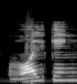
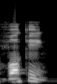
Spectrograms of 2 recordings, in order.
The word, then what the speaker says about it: walking: WOWALKING वॉकिंग, वॉल्किंग नहीं वॉकिंग, ठीक है। एल और के जो है, एल जो है वो साइलेंट है, ये वाला एल।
